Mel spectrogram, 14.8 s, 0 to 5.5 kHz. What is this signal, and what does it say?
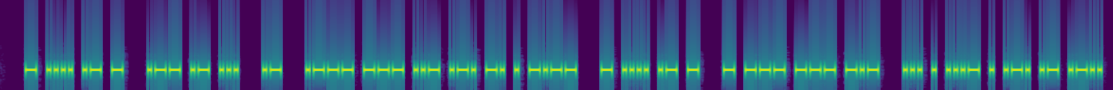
Morse code, heard as a keyed tone, about 25 wpm, 600 Hz. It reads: THAT WAS A JOURNEY THAT TOOK SEVERAL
